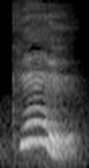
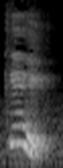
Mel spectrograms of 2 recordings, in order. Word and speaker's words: ke: এখন আসা যাক কে, কে, what does it mean by কে, ঠিক আছে? উচ্চারণটা আমি কিন্তু এভাবে করছি, কে, ইটস নট কি বা ক, ইটস কে, কে, ভেতর থেকে আসছে জিনিসটা, আপনার সিলেবলগুলো কিন্তু ঠিকভাবে জানতে হবে।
